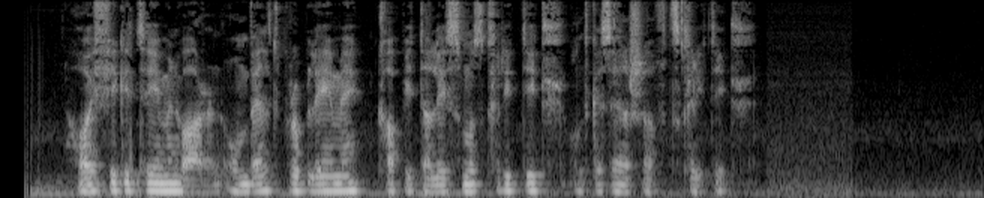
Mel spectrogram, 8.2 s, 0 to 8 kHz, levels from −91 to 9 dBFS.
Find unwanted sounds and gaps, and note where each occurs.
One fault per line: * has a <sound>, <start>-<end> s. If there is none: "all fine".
all fine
